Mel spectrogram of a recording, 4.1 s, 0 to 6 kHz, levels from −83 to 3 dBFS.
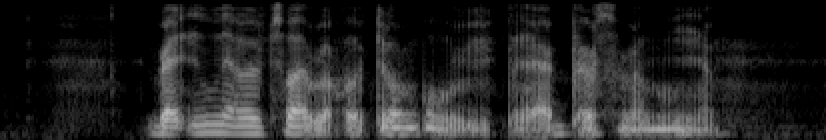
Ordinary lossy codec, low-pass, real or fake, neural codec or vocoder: none; 5.4 kHz; fake; autoencoder, 44.1 kHz, a latent of 192 numbers a frame, MeloTTS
